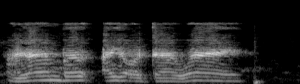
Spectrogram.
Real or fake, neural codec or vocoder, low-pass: real; none; 7.2 kHz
